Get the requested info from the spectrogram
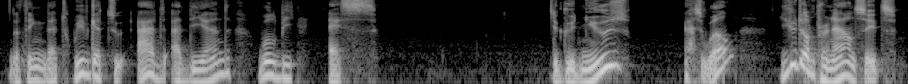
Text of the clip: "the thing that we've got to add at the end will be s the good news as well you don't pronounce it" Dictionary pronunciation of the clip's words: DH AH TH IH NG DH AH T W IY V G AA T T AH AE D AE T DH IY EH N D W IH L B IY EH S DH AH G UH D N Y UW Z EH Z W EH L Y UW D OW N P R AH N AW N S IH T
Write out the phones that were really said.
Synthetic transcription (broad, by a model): DH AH TH IH NG DH AH T W IY V G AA T T AE D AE T DH IY EH N D W IH L B IY EH S DH AH G UH D N Y UW Z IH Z W EH L Y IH D OW N P R AH N AW N S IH T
